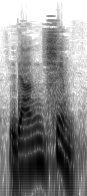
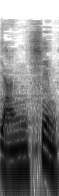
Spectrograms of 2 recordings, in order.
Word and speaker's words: 양심: 다른 걸로 바꿔야 돼요 그래서 량심 안하고 양심 그렇게 발음하고 궁 용 령자 령이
